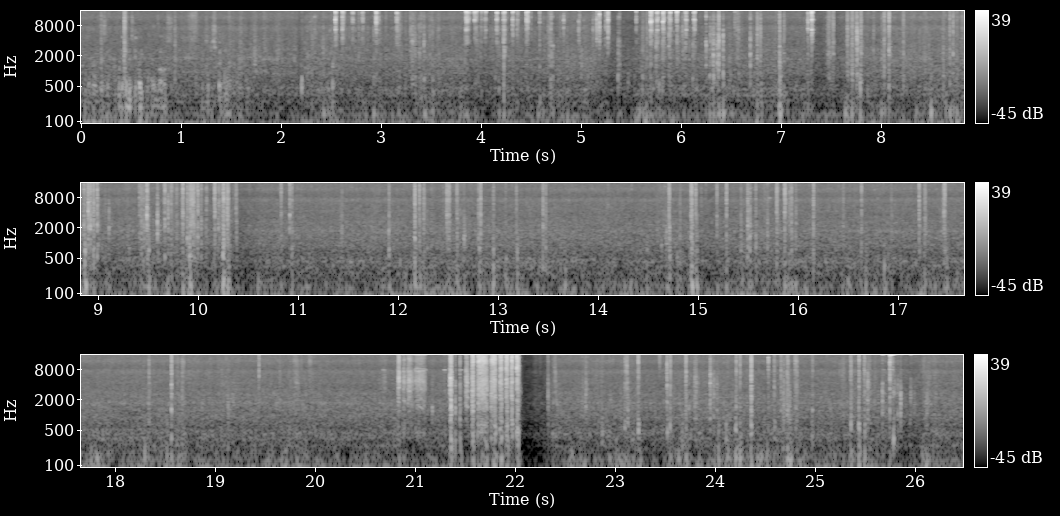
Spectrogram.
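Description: Plastic pipe fittings knock and scrape as they are handled.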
